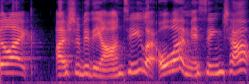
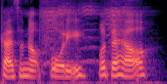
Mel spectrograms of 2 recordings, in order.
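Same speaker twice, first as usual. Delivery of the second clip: ordinary talk, nothing marked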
